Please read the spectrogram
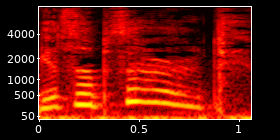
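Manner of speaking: said through a soft laugh; softly amused. Real, not acted. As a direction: laugh as you say It's absurd.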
